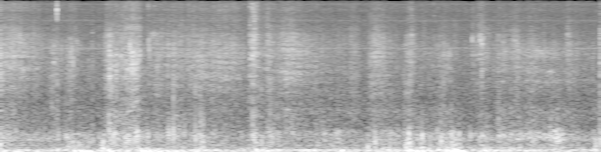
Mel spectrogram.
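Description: Boots scuffing and tramping loose soil and leaf litter back into a freshly dug hole: faint, uneven scraping, crackling and soft patting.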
